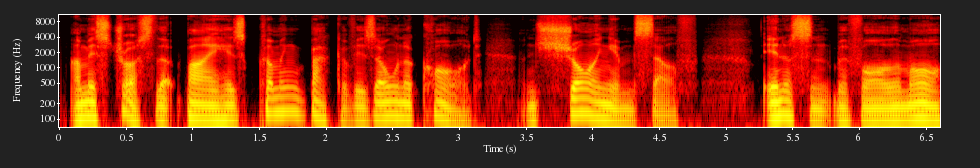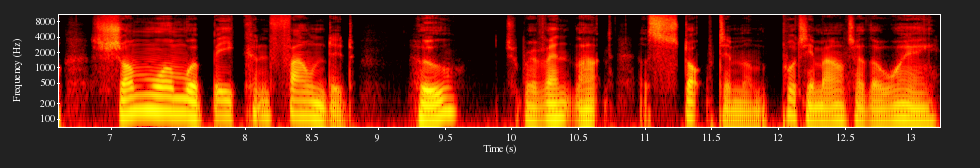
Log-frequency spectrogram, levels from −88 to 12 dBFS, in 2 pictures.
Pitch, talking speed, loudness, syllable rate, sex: 100 Hz, 160 wpm, -21 LUFS, 4.7 syllables/s, male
